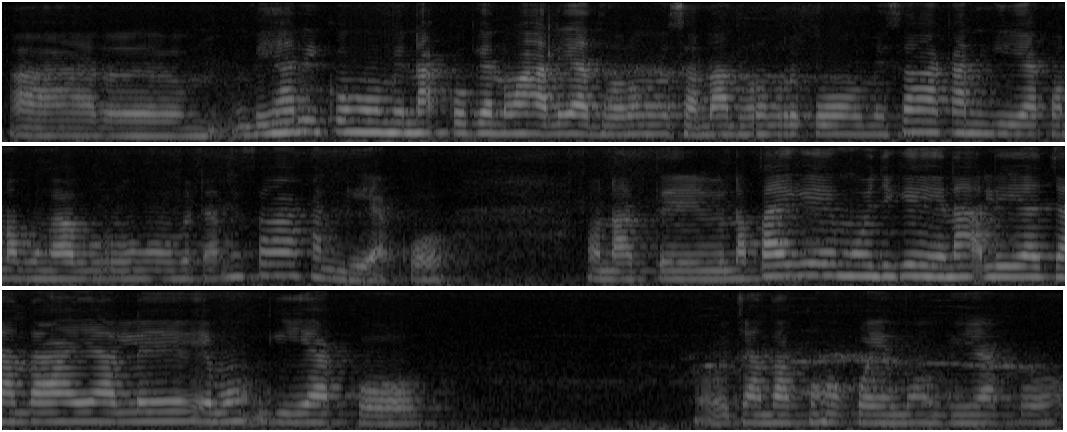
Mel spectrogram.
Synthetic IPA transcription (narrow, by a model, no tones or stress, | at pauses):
aɾbɛɦaɾikɔɦɔ̃mɛnaʔkɔɡɛnɔwaalɛjad̪ʱɔɾɔŋsaɾnad̪ʱɔɾɔŋɾɛkɔɔ̃mɛsawakanɡɛjakɔnabɔŋɡabɔɾuɦɔ̃bɛʈamɛsawakanɡɛja̰kɔ | ɔnat̪ɛnapajɡɛmɔd͡ʒiɡɛɛna̰ʔlɛjat͡ʃand̪ajalɛːmɔʔɡɛjakɔ | t͡ʃand̪akɔɦɔ̃kɔɛmɔʔɡɛjakɔ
